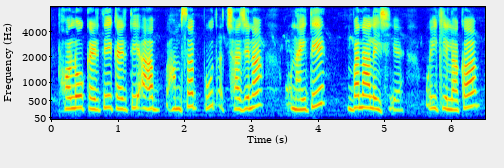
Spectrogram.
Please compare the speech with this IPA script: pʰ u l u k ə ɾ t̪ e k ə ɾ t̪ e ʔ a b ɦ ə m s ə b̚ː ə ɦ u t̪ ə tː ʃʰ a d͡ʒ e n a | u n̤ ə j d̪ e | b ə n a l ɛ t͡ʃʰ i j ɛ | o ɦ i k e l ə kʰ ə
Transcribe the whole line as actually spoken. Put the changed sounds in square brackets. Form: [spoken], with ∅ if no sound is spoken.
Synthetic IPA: pʰ [ɔ] l [o] k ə ɾ t̪ e k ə ɾ t̪ e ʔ a b ɦ ə m s ə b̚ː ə ɦ u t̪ ə tː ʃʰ a d͡ʒ e n a | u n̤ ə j [t̪] e | b ə n a l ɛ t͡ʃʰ i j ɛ | o ɦ i k e l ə [k] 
